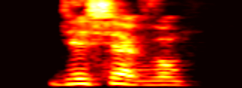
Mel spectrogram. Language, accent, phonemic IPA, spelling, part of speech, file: French, Canada, /de.sɛʁ.vɔ̃/, desservons, verb, LL-Q150 (fra)-desservons.wav
- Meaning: inflection of desservir: 1. first-person plural present indicative 2. first-person plural imperative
